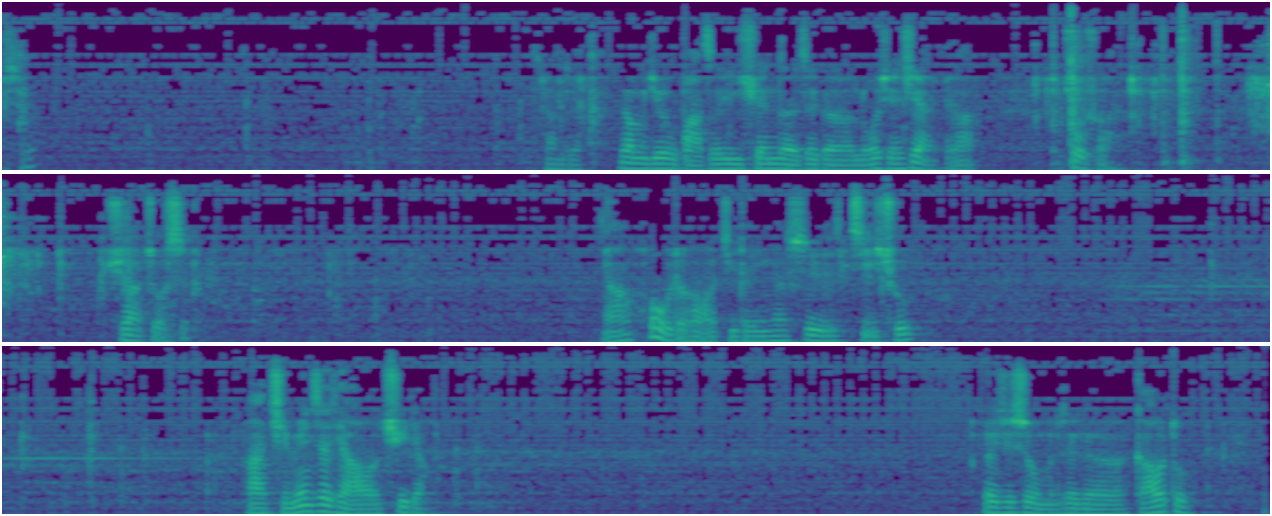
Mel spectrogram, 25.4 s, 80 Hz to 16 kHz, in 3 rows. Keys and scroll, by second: 0.0 ctrl+x, 3.8 ctrl+x, 7.1 l, 7.7 f, 9.2 l, 14.2 alt+q, 17.9 alt+q.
